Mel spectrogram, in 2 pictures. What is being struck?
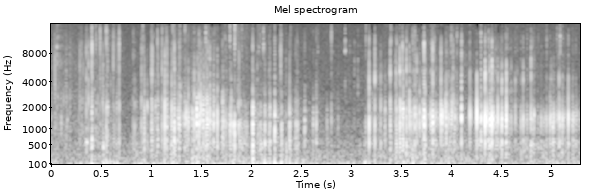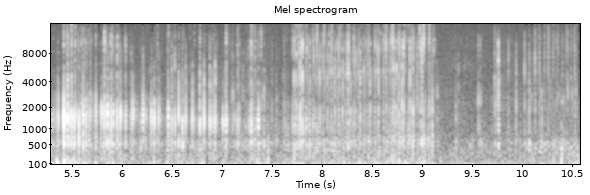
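Faux-leather clutch bag with metal studs.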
